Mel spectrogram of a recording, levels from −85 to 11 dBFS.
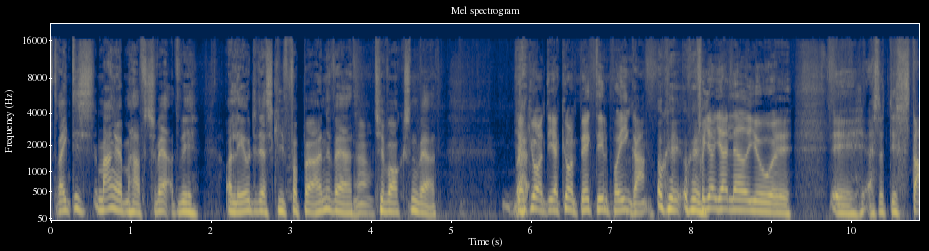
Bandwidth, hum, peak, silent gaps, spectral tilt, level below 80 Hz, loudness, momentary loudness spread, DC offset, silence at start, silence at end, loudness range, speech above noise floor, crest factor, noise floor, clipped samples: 17 kHz; none; -2 dBFS; none; -5.5 dB/octave; -56 dBFS; -17 LUFS; 6 LU; under 0.1%; 0 s; 0 s; 3 LU; 32 dB; 16 dB; -49 dBFS; under 0.1%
